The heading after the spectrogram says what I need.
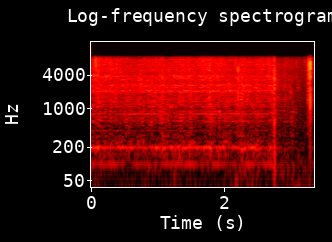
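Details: Zanussi FL1012 washer on program D, fast coloureds heavy soil at 60°C: steady motor hum with a rough mid-pitched grinding growl, worsening over several days. It seems not to come from the drum; owner is unsure whether worn brushes or the motor is the cause.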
